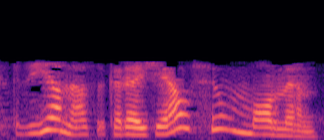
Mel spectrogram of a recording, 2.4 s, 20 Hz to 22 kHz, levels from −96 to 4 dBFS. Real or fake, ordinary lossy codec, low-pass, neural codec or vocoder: fake; MP3, 16 kbps; 3.6 kHz; codec, 16 kHz, 0.8 kbps, ZipCodec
